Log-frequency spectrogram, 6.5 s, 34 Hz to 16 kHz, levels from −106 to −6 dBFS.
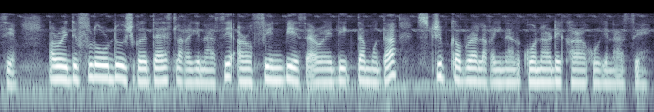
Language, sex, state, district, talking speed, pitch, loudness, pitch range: Nagamese, female, Nagaland, Dimapur, 255 wpm, 185 Hz, -14 LUFS, 175-205 Hz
